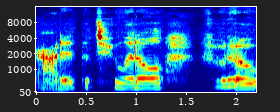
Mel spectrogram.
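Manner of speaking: voice cracks high on the word "photo". Speaker describes adding photos to the wall, and the voice cracks. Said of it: "the voice crack".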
